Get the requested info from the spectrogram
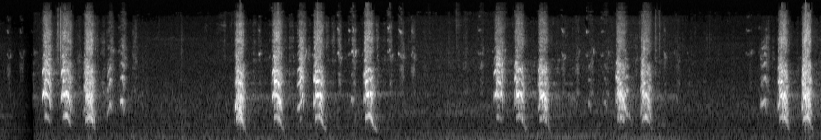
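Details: Small dog yapping insistently: bright, piercing barks fired in runs of three or four, repeated every couple of seconds with a low background hum.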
